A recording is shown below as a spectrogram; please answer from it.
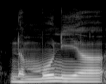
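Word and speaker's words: pneumonia: या scientific terms के related, जैसा कि साइकोलॉजी, नमोनिया एक्सेट्रा। पी यहाँ पे साइलेंट है।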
